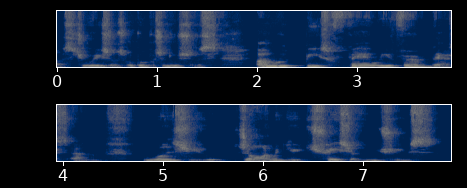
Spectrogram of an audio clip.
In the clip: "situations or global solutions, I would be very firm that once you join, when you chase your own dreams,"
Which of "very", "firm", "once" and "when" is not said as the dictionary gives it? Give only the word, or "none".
very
